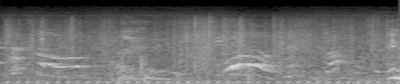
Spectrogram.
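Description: Children's voices, a few short high-pitched calls and chatter, over a steady low hum.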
